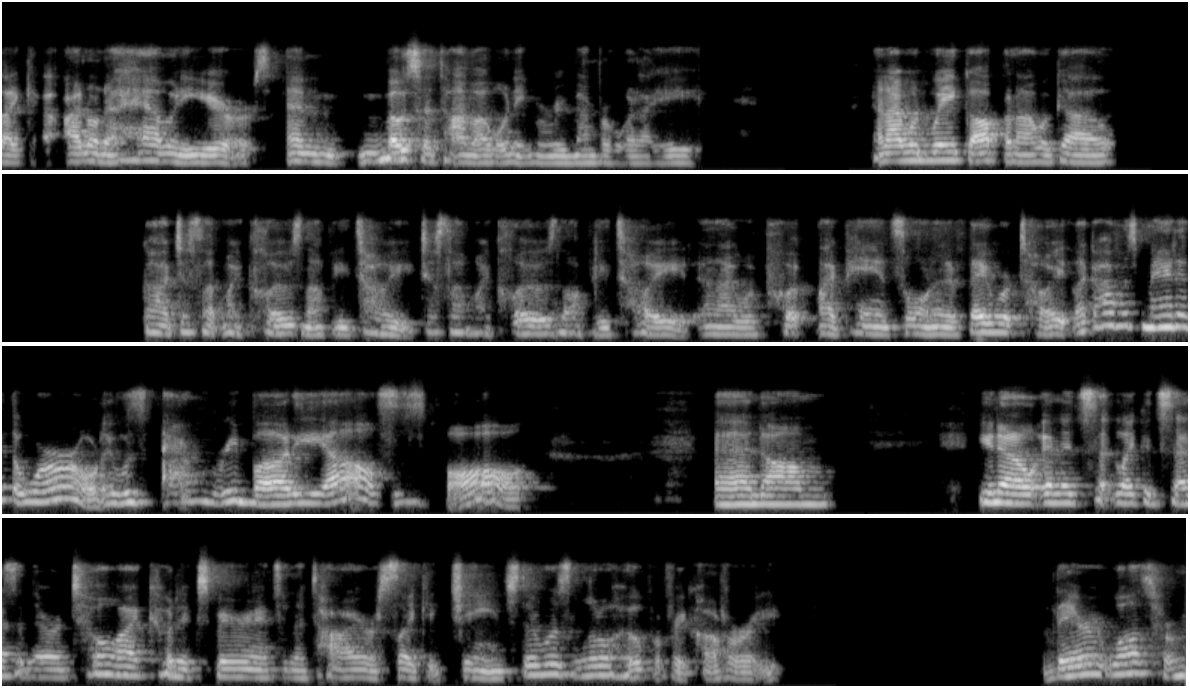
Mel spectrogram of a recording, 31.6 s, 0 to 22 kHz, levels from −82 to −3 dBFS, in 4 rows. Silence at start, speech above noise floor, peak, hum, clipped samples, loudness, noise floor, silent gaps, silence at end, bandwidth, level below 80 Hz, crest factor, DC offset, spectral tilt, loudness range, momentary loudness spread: 0 s; 40 dB; -4 dBFS; none; under 0.1%; -25 LUFS; -66 dBFS; 5.23-5.65 s, 7.67-8.83 s, 29.28-30.64 s; 0 s; 10.5 kHz; -70 dBFS; 22 dB; under 0.1%; -3.5 dB/octave; 6 LU; 10 LU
